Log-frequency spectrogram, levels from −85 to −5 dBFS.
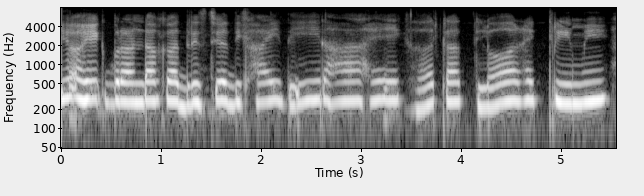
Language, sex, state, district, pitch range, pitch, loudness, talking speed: Hindi, female, Jharkhand, Palamu, 255-275 Hz, 265 Hz, -15 LUFS, 160 wpm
